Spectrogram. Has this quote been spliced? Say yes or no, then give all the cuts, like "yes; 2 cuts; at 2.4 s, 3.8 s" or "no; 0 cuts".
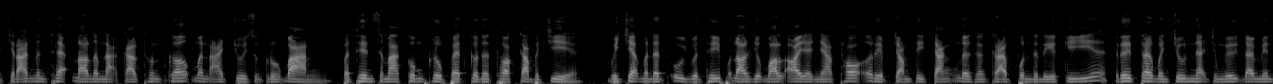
yes; 2 cuts; at 3.4 s, 11.1 s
